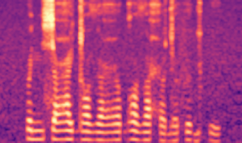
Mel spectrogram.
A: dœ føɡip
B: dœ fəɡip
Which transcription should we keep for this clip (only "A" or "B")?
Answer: A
